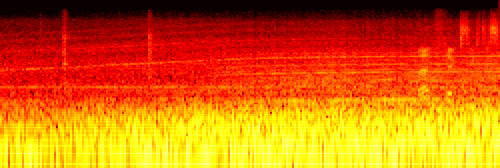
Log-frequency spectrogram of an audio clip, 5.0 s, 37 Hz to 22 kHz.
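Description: Airbus A319 jet engines roaring steadily at takeoff power in the X-Plane 12 flight simulator, a constant loud broadband rumble with a rising whine that holds throughout.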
